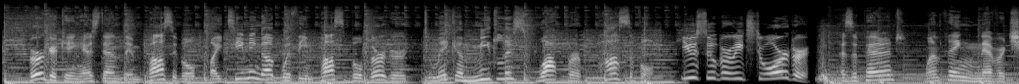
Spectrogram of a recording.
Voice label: English Commercial

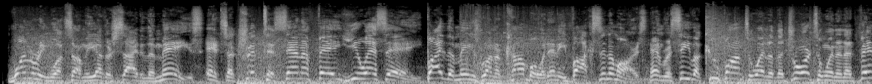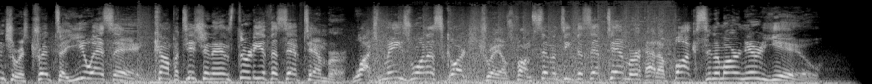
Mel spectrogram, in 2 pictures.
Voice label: US voice; Vox Cinema

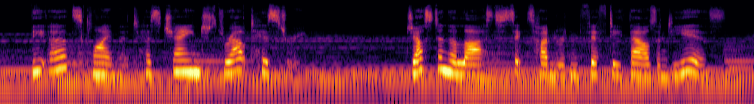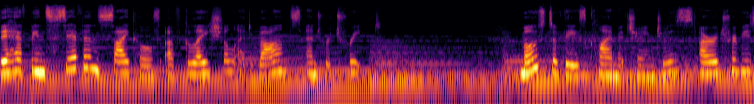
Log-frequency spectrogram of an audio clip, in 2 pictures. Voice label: narration

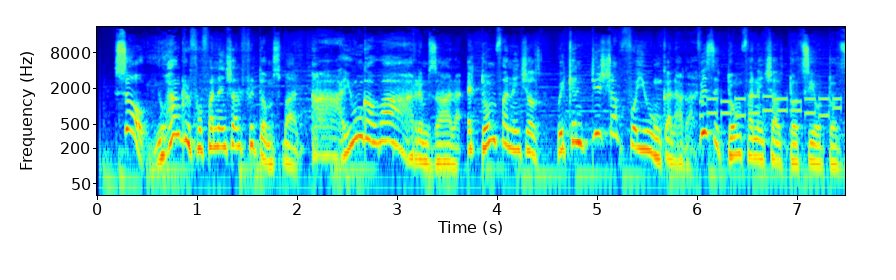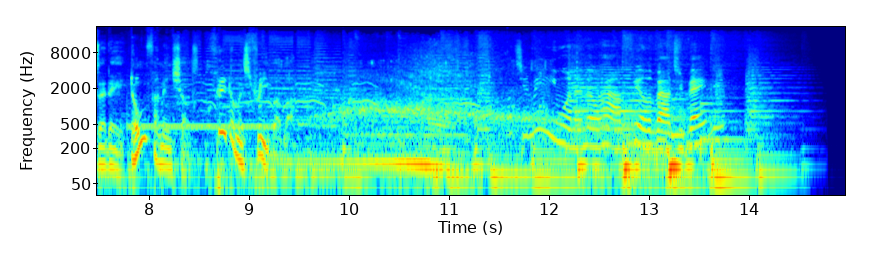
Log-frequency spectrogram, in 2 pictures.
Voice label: Voice Actor; BigMouthVoices

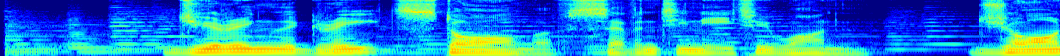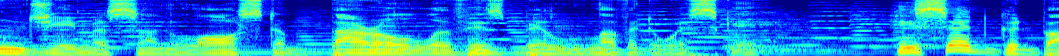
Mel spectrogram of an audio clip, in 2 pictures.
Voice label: Irish; Jameson's Whiskey Spot

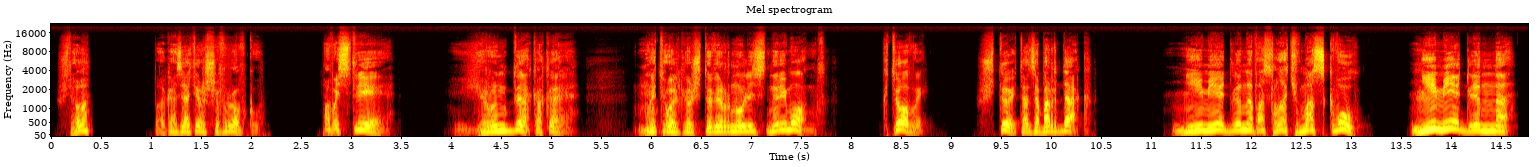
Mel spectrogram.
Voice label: Navy Commander video game; Phantom Doctrine

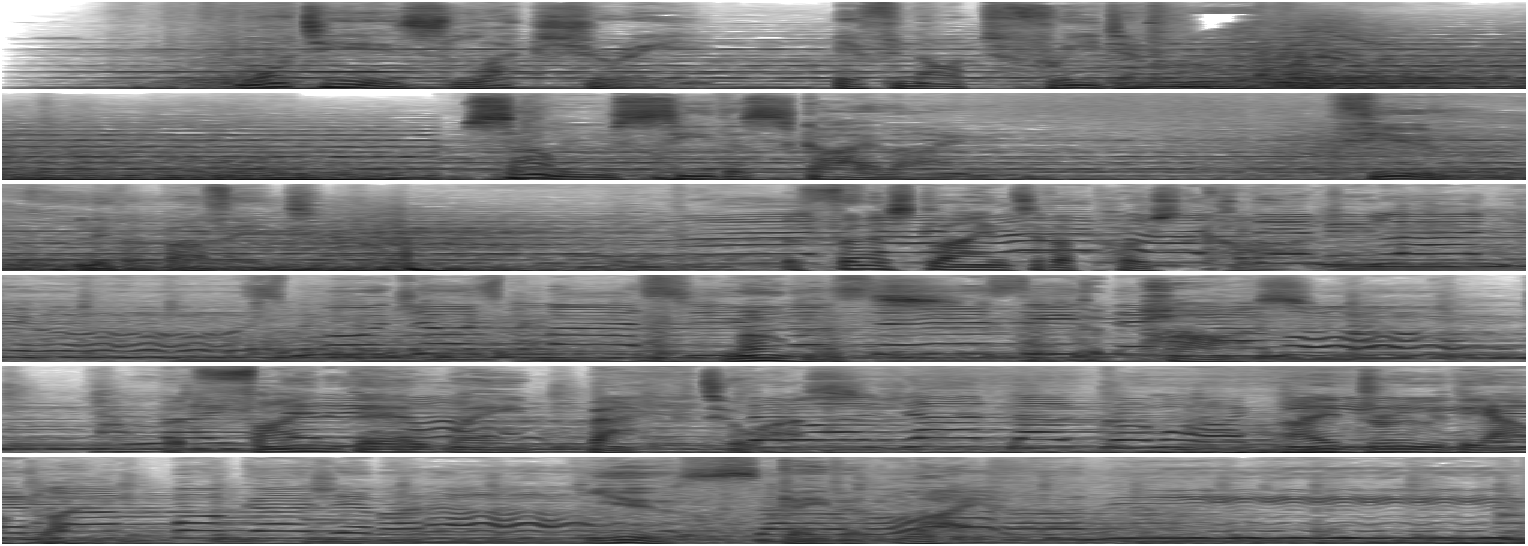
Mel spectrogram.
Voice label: British Commercial

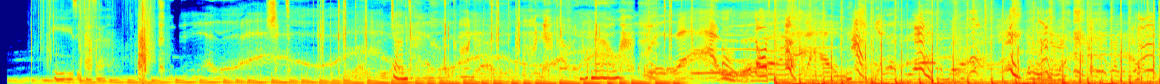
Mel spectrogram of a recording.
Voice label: Zombie

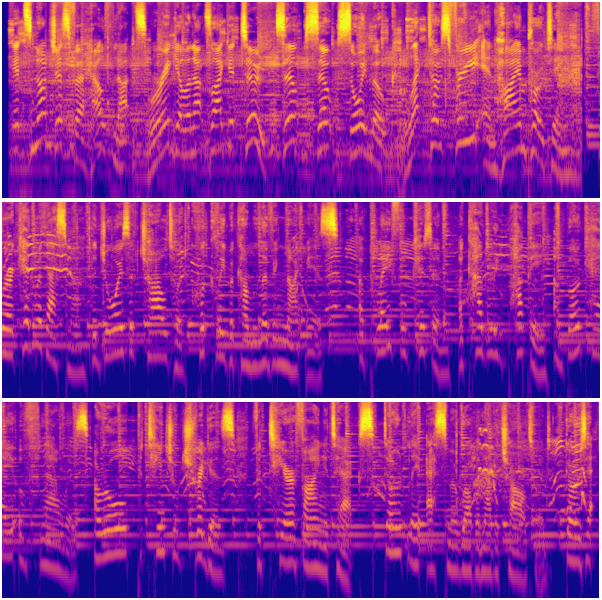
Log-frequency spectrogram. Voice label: Voice Actor; BigMouthVoices

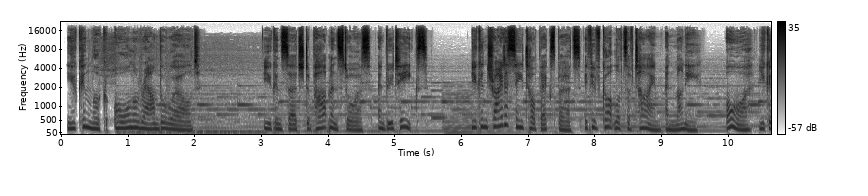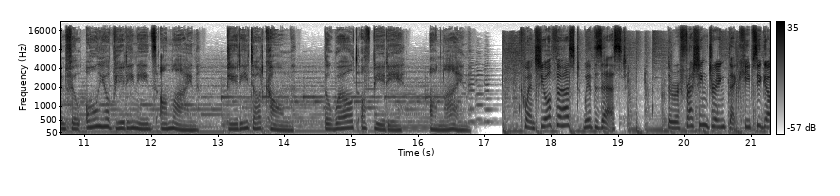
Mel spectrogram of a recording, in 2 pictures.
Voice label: COMMERCIAL

